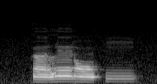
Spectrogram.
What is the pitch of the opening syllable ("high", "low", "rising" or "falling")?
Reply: low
